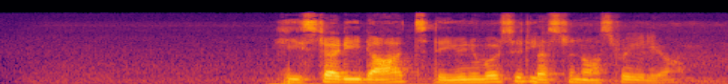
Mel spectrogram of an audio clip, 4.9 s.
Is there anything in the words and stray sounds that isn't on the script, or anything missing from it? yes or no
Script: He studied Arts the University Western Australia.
no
